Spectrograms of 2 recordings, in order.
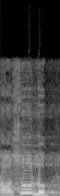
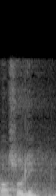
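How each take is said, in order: First: The word ends with an 'uh' sound. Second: The word ends with an 'ih' sound. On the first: God and His Messenger are free of the idolaters. The speaker calls it right. "yang benar" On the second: God is free of the idolaters and of the Messenger. The speaker calls it wrong. "salah bacanya"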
